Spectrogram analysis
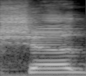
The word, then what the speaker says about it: Suge: It's pronounced Suge, like Suge Knight.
